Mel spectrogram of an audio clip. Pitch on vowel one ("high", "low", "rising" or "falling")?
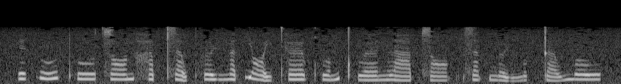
rising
